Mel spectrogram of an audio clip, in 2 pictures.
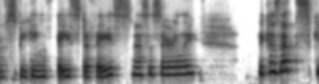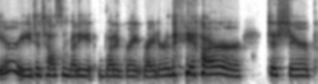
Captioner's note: laughs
